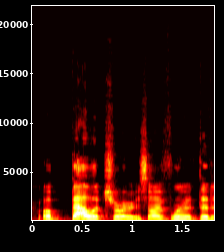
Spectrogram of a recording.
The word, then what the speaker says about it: Balatro: I read that as Balatro, or Balatro, as I've learned that it's pronounced.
